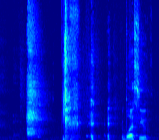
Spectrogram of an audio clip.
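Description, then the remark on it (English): A woman gives a single sharp sneeze with a breathy intake before it, followed by a few brief voiced sounds from another person. “Bless you, producer lady.”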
